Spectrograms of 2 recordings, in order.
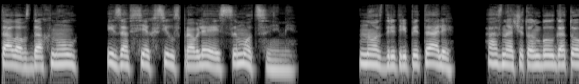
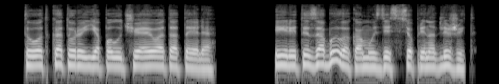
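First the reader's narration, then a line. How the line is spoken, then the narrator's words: Near-growl of helpless rage. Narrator (Russian): Вероника почти зарычала в бессильной злобе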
